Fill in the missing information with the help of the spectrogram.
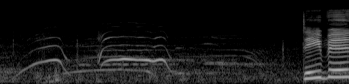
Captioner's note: audience cheers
